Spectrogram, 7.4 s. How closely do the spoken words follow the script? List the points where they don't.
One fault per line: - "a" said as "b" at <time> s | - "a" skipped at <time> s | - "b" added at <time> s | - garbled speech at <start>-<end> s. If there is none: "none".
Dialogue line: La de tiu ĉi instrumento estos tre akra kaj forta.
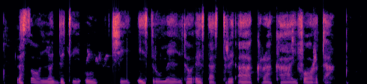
- "sono" added at 0.5 s
- "estos" said as "estas" at 4.0 s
